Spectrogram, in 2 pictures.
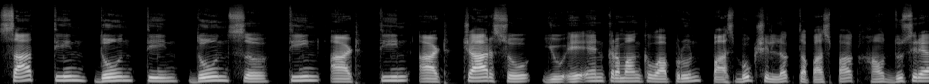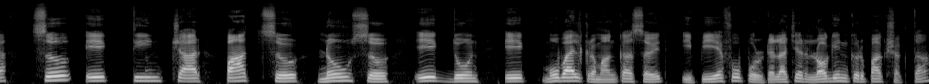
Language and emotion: Goan Konkani, neutral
